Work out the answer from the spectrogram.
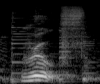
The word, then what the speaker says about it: roof: Roof Roof นะ คะ ตัว R ม้วน ลิ้น นะ คะ ตัว f เสียง ท้าย สำคัญ ที่ สุด ใน ค่ะ ภาษา อังกฤษ นะ คะ ต้อง มี เสียง ท้าย ซึ่ง มัน เป็น การ ออก เสียง ที่ ไม่ เหมือน ภาษา ไทย ภาษา ไทย ไม่ มี เสียง ท้าย นะ คะ ภาษา อังกฤษ มี นะ Roof Roof นะ คะ ออก เสียง นิด นึง ไม่ ต้อง ออก เยอะ มาก Roof อย่าง ง นี้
